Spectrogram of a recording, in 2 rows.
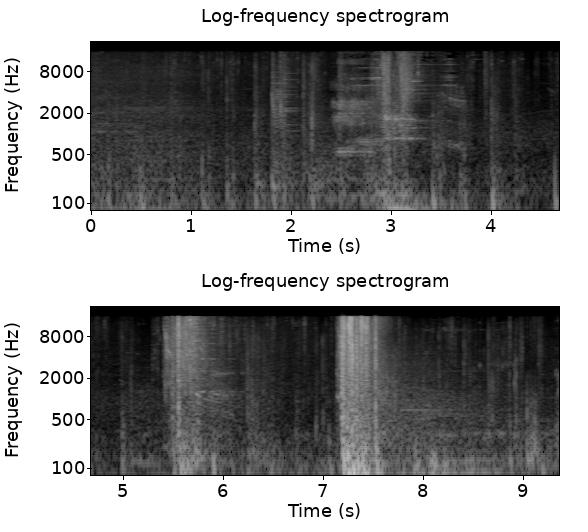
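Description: Scattered gunshots in Modern Warfare 3, Gun Game mode, with two loud sharp bursts standing out over a clattering, mechanical game background, separated by quieter stretches.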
